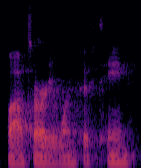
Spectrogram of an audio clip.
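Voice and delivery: usual speaking voice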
